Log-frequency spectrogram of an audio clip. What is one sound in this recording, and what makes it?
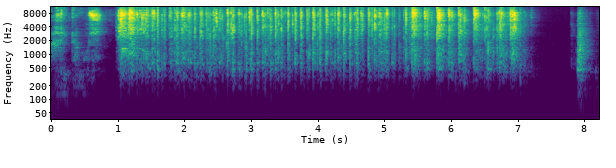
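Ice rattles hard inside a metal cocktail shaker being shaken.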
